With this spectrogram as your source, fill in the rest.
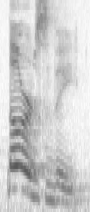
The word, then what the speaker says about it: Thursday: Já a quinta-feira é a hora de você enrolar um pouquinho essa língua e falar o Thursday.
